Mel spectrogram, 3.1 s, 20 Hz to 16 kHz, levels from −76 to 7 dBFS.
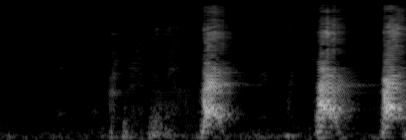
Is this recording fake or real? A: fake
